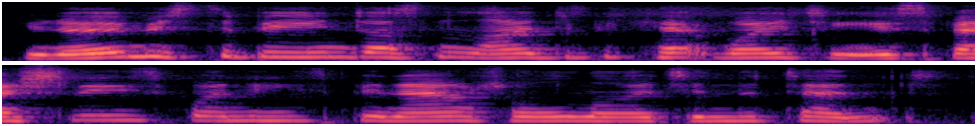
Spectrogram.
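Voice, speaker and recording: Man doing a bossy housewife, raised loud voice, snappy, impatient, storybook style. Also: high-pitched, fairly even intonation, brisk, pitched above the performer's own voice, poor audio. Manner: calling loudly, snappish.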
